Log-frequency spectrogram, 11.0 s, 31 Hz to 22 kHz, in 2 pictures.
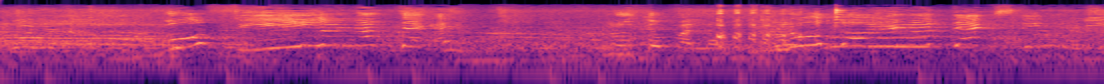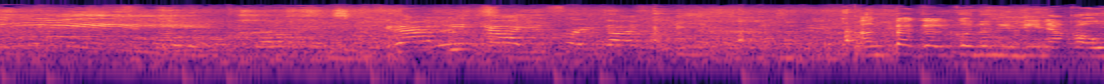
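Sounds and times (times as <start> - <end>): dining room chatter: 0.0 - 11.0.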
